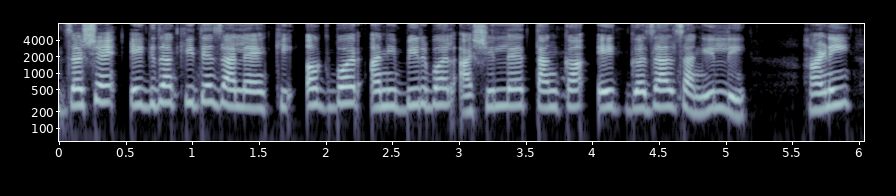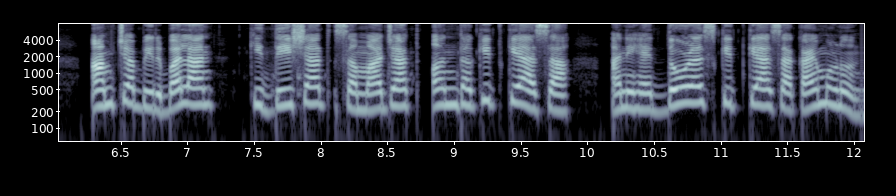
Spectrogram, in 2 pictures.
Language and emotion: Goan Konkani, neutral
